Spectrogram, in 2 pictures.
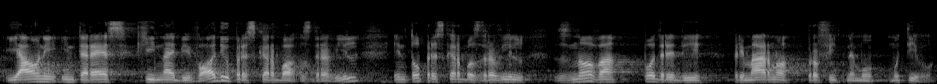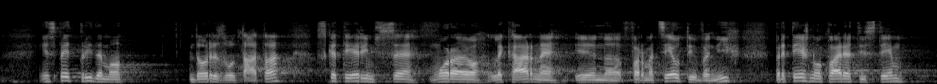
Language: Slovenian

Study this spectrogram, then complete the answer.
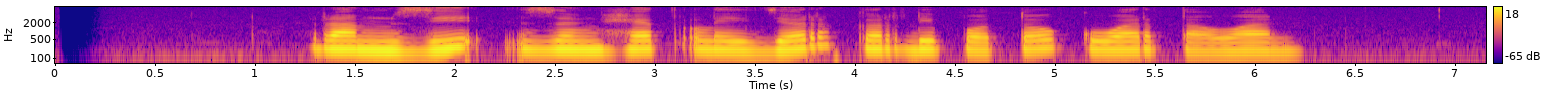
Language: Sundanese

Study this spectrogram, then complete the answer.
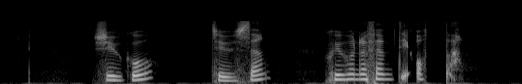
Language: Swedish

